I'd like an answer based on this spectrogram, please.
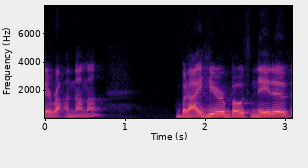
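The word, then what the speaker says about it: Ra'anana: Ranana, one syllable less. What is the correct pronunciation? Uh, yeah. You know, I never really thought about this until you brought it up, Stephen. Um, I say ranana, but I hear both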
